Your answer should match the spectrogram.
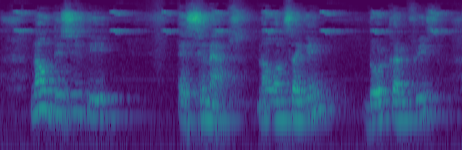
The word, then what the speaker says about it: synapse: is called as synapse ah synapse not synapses no no it is not synapsis terminate you know pronunciation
